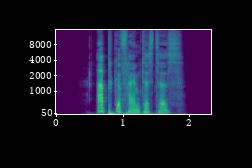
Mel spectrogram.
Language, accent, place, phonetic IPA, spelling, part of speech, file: German, Germany, Berlin, [ˈapɡəˌfaɪ̯mtəstəs], abgefeimtestes, adjective, De-abgefeimtestes.ogg
- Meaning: strong/mixed nominative/accusative neuter singular superlative degree of abgefeimt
